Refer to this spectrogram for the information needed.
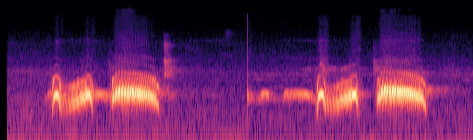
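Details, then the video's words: Spotted dove decoy bird of the 'giọng thổ' voice style, used to make wild doves coo fast: two low hollow coo phrases, each a short upswept note, a burred note and a long fading coo, with a clear pause between, quiet background. "Chim Cu Mồi / cu gay kich boi nhanh noi gù"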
